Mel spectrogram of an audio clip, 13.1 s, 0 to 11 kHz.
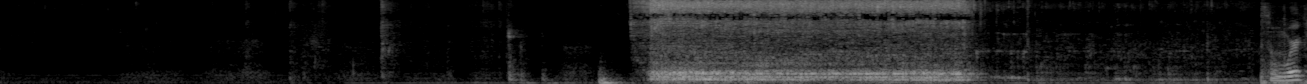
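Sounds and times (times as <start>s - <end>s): water tap running: 6.3s - 13.0s.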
